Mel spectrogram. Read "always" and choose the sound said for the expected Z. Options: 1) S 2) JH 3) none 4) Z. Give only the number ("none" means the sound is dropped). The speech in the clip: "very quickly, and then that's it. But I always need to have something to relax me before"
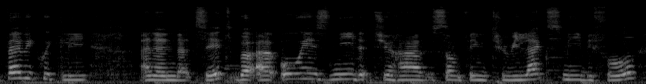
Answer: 4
